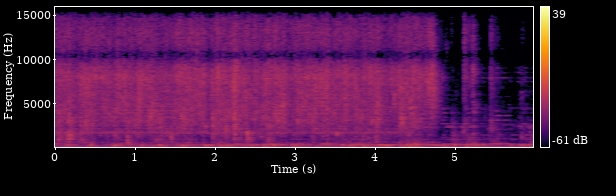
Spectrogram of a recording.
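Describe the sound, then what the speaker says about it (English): Hands are washed under a running kitchen tap, a steady splashing water stream that stays loud and close for most of the time before easing off near the end. "So get your hands right in there and really give them a good wash."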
